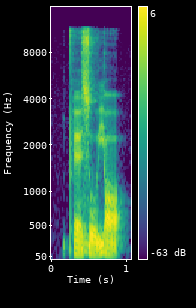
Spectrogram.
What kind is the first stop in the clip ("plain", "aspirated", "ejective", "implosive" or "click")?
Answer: aspirated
